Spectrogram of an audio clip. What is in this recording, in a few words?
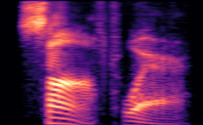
"software", American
